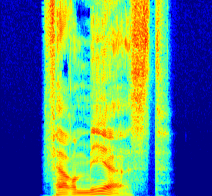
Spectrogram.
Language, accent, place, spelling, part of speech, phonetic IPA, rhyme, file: German, Germany, Berlin, vermehrst, verb, [fɛɐ̯ˈmeːɐ̯st], -eːɐ̯st, De-vermehrst.ogg
- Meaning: second-person singular present of vermehren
